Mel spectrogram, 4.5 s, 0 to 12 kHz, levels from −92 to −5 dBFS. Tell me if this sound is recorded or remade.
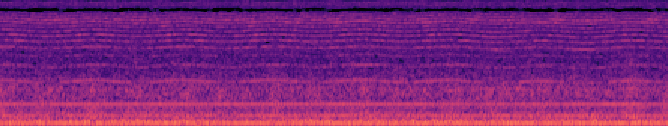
recorded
